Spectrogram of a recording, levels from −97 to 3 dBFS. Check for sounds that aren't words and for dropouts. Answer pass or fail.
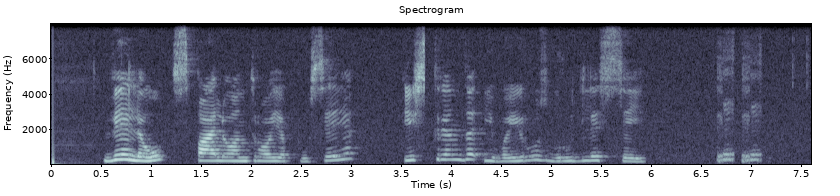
fail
